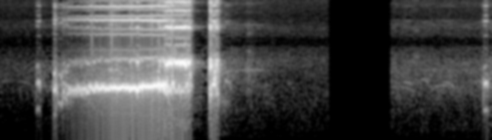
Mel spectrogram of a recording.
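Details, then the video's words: Red junglefowl hen calling to lure males: one sustained, slightly rising raspy cry of over a second, followed by a short harsh note and a faint click later. "SUARA PEMIKAT TERBAIK AYAM HUTAN BETINA"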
